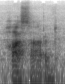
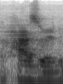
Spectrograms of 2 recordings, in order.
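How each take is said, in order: First: The middle consonant is a hissing S. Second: The middle consonant is a buzzing Z.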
